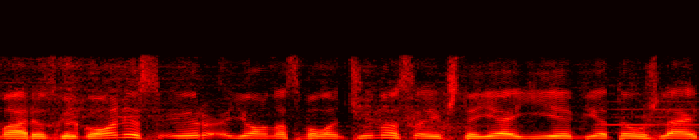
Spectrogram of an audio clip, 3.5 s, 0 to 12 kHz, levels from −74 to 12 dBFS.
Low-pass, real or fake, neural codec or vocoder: 7.2 kHz; real; none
